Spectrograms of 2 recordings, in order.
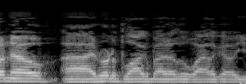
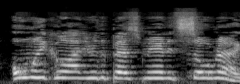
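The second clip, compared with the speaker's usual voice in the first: very high, louder gushing squeal; so excited; 4 dB louder than usual. Retold or imitated. Imitating guests meeting the best man, gushing excitedly. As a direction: mimic an overexcited fan in a high voice. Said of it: "so excited".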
